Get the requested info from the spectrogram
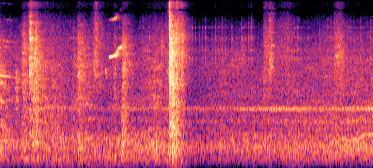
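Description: Running noise of a moving train heard inside an older CNR-built passenger coach: a steady rumble with sharp knocks and rattles, the loudest about two seconds in. A steady whine begins just after that knock.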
